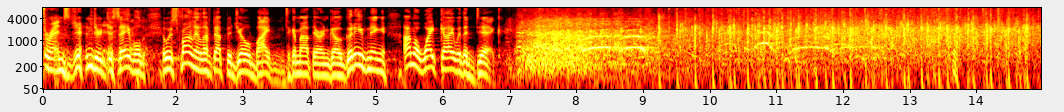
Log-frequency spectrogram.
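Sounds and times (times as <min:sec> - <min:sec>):
speech: 0:00.0 - 0:07.4
laughter: 0:00.4 - 0:01.6, 0:07.0 - 0:09.4
crowd applauding: 0:07.4 - 0:14.9
brief cheers and voices: 0:10.2 - 0:12.6.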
